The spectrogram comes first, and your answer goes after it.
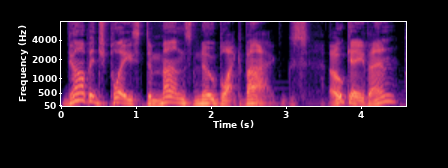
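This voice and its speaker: A man narrates online stories with a lively, swinging delivery, reading each post like a told tale. His pitch sits in a middle range but moves around a lot. Soft music plays faintly underneath. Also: slow pace, slightly rough. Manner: lively storytelling reading with short comments between stories. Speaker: narrator reading reddit posts. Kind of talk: scripted story narration.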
